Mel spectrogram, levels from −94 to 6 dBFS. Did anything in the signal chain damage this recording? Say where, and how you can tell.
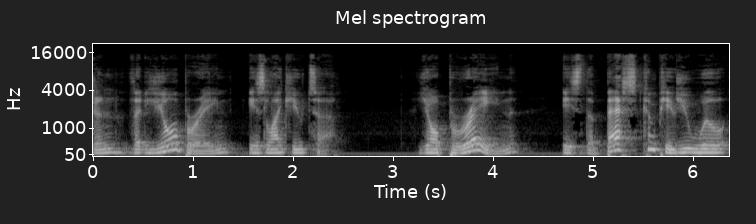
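Yes: damaged data in the compressed stream. Short blips sound at 1.93 s, after "that your brain is", and at 5.83 s. Corrupt codec frames broke decoder sync.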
